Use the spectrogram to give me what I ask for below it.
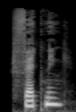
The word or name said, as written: fatning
